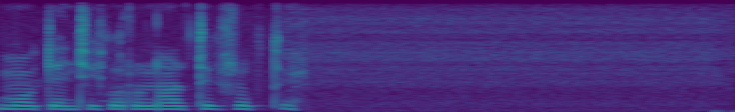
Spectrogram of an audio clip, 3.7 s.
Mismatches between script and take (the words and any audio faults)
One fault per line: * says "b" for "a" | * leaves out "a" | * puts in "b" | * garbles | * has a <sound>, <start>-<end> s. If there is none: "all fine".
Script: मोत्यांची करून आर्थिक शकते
all fine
